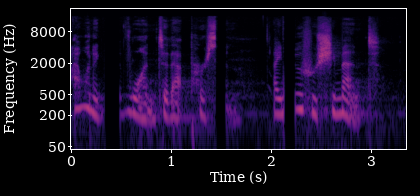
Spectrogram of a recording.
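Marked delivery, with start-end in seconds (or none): 0.0-1.5 low, hushed stage whisper. Retelling how a young woman leaned over with a request: imitating someone half-whispering. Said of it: "she whispers in my ear".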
